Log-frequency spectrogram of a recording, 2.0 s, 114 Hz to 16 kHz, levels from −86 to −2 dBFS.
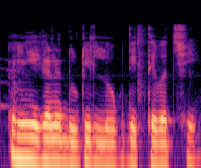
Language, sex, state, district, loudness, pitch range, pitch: Bengali, male, West Bengal, Cooch Behar, -16 LUFS, 120-135 Hz, 130 Hz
